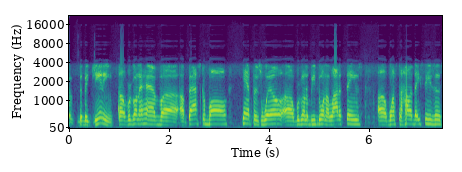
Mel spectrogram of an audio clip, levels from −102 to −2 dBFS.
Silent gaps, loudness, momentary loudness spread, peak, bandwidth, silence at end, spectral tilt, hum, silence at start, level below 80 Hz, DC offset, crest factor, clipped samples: none; -18 LUFS; 5 LU; 0 dBFS; 7 kHz; 0.05 s; -7.5 dB/octave; none; 0 s; -64 dBFS; under 0.1%; 18 dB; under 0.1%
